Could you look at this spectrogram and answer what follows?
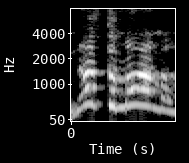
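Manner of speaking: shouting at very high pitch. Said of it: "keeps shouting".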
